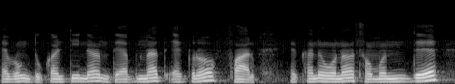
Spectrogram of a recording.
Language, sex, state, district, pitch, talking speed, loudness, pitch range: Bengali, male, Tripura, West Tripura, 135 Hz, 120 wpm, -16 LUFS, 120-145 Hz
